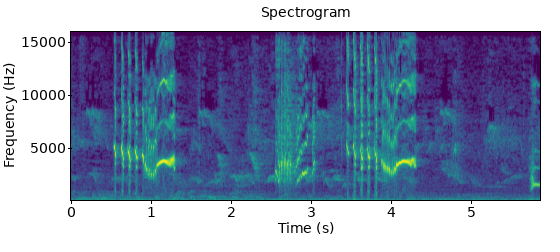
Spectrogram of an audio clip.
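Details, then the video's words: Oriental magpie-robin 'tarung konslet' fighting song used to provoke males; two matching phrases about three seconds apart, each a fast stutter of clicks leading into a dipping whistled note. "Kacer gacor 🔥TARUNG KONSLET nembak BUKA EKOR pancingan efektif UNTUK mendongkrak EMOSI burung KACER"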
